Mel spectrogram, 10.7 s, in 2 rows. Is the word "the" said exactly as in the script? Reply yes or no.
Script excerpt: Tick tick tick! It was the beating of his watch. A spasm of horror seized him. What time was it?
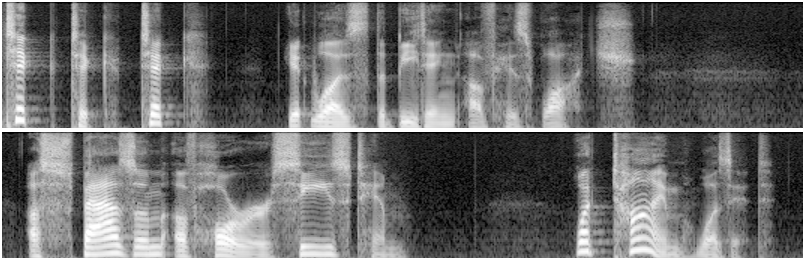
yes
